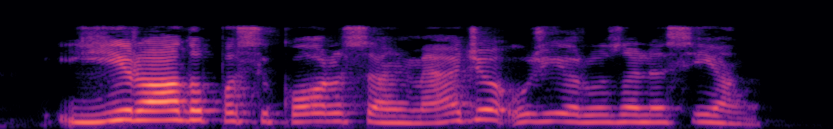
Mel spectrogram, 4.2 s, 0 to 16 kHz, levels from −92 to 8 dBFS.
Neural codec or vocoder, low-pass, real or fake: codec, 16 kHz, 4 kbps, X-Codec, WavLM features, trained on Multilingual LibriSpeech; 7.2 kHz; fake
